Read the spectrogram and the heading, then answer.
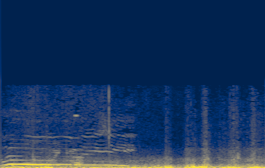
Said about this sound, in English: That's how it sounds when the plane comes to a halt. It was a plane coming to a halt.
